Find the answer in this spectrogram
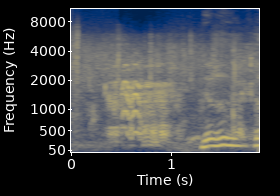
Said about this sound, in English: Well, that's a mule come kick him like that. That's what I was expecting.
